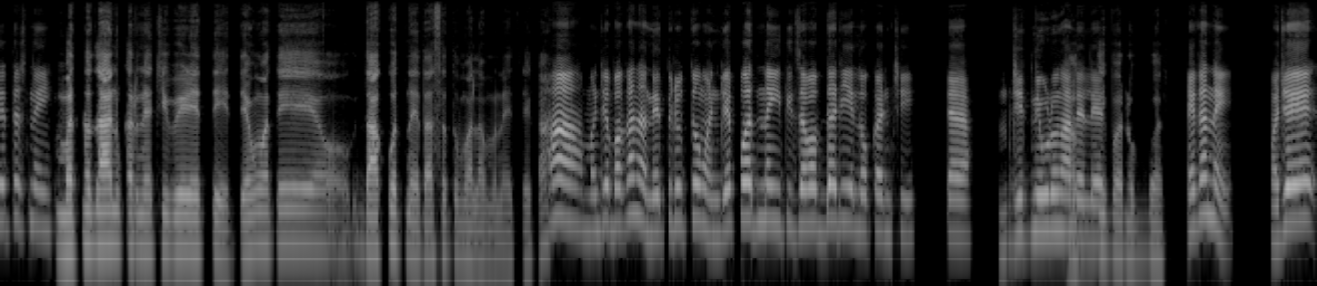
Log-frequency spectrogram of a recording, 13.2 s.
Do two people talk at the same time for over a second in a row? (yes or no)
no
